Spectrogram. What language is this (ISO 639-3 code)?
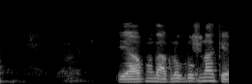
guj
